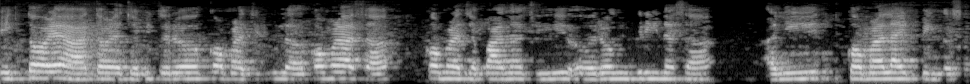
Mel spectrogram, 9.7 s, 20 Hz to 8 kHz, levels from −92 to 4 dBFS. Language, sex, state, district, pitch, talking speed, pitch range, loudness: Konkani, female, Goa, North and South Goa, 215 Hz, 115 wpm, 205-220 Hz, -16 LUFS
